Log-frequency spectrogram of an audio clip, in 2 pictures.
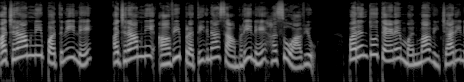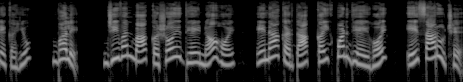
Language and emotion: Gujarati, neutral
